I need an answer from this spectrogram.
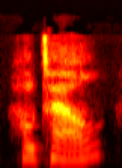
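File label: "Hotel", pronunciation; holidays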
